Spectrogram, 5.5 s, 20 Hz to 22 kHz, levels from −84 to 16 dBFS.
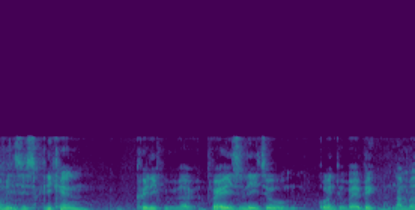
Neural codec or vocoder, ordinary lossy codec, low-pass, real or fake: codec, 16 kHz, 16 kbps, FunCodec, trained on LibriTTS, 50 frames a second; none; none; fake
